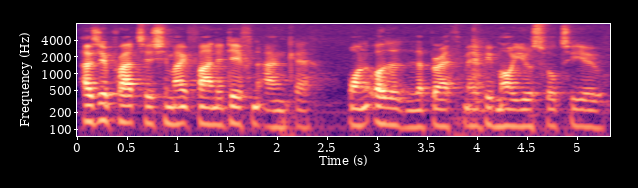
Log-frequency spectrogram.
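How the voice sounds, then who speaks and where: A male meditation guide speaks gently at a mid pitch, with flat, steady intonation and unhurried phrasing broken by pauses. The recording is roomy and echoey, with faint background noise.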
